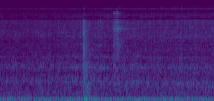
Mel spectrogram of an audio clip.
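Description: A steady low hum with two sharp taps a little under a second in and just after a second: a spatula knocking against a stainless steel saucepan while stirring thick tomato gravy.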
